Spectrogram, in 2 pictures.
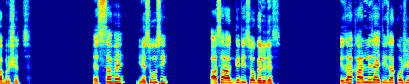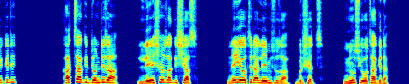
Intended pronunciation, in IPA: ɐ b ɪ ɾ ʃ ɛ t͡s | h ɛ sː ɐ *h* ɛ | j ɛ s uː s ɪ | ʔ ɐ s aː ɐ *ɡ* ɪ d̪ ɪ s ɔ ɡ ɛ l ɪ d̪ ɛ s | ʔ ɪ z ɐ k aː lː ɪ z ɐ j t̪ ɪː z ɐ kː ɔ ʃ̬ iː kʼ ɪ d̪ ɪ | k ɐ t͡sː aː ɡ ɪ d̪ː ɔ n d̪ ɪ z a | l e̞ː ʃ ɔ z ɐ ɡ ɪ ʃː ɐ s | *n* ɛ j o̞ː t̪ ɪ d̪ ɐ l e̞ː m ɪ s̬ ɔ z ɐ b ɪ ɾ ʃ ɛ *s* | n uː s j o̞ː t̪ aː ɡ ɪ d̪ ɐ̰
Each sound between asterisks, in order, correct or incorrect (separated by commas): incorrect, incorrect, correct, incorrect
